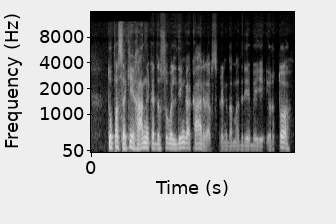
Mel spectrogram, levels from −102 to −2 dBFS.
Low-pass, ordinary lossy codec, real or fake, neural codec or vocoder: 14.4 kHz; Opus, 24 kbps; real; none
